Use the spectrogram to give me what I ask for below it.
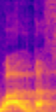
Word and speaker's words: बालदा: लिए, बालदा क्षेत्र है, बाल्टा भी लिखा आता है लेकिन बालदा शुद्ध उच्चारण है इसका।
